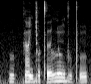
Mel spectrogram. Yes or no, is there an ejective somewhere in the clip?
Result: yes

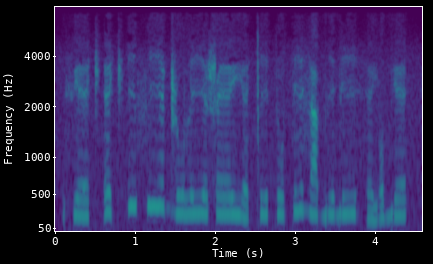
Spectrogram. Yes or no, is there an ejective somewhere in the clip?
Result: yes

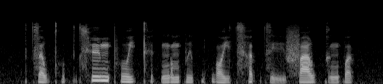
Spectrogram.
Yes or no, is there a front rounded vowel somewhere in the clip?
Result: yes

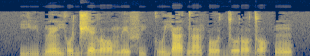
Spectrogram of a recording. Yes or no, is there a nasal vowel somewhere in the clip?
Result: yes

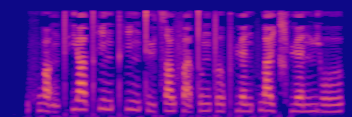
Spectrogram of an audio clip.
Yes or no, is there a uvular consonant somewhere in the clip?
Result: no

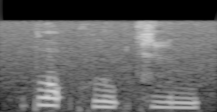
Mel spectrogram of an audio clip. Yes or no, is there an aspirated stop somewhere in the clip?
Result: yes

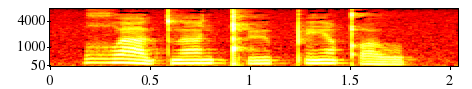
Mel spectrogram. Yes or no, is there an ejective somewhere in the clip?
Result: yes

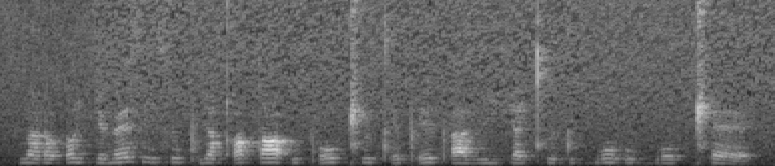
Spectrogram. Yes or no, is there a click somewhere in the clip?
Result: yes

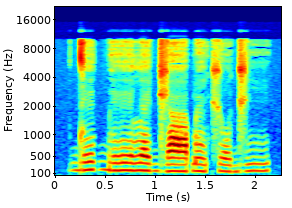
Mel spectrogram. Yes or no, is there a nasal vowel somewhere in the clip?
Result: yes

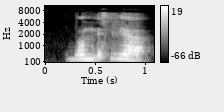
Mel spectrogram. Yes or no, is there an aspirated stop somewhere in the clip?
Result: no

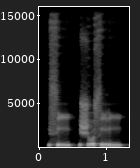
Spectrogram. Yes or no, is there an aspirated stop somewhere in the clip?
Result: no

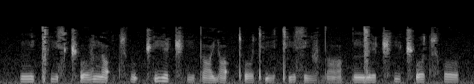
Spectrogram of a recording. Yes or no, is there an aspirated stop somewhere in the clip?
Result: yes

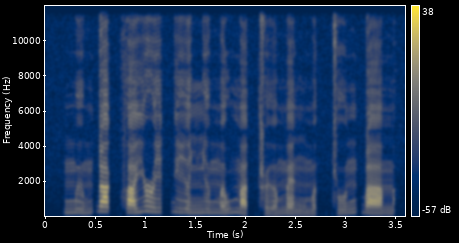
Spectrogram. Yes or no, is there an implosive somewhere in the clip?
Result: yes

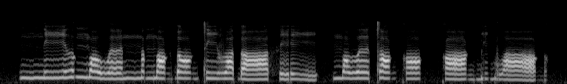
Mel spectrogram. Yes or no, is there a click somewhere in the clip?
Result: no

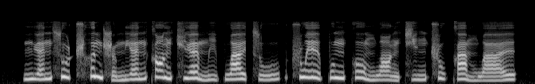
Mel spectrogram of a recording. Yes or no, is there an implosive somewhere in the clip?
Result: no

